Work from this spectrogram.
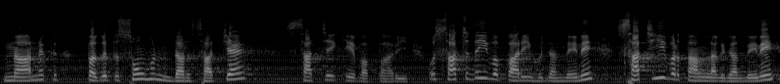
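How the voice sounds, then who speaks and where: A fervent male Sikh preacher from Punjab, India, telling a religious story with rhythmic emphasis. His voice is high and bright. He is recorded with the long reverb of a large prayer hall and a faint hum behind him. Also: expressive, unhurried, faint music behind.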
